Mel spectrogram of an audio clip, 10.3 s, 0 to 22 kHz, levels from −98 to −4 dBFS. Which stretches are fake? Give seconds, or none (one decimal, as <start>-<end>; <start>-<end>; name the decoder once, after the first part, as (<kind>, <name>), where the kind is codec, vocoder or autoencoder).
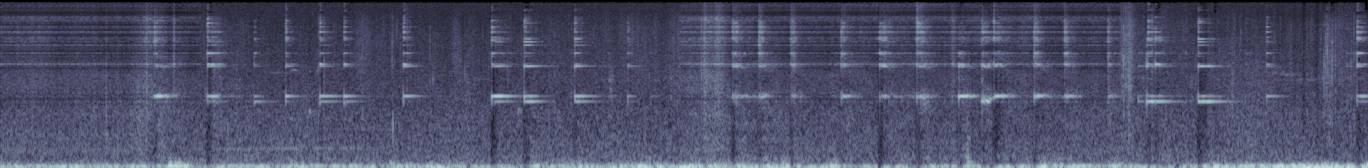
0.0-1.5 (autoencoder, DAC-VAE); 5.1-8.4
